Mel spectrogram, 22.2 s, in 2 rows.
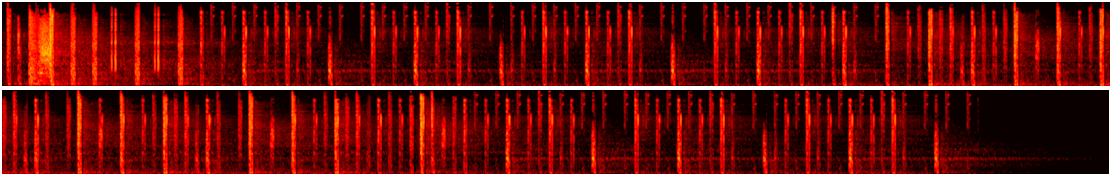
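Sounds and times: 
layered glitch loop: 0.1 - 20.8.

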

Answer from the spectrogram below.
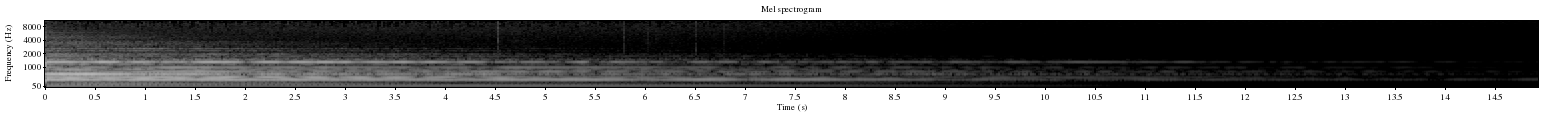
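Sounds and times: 
guitar: 0.0 - 11.6.

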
